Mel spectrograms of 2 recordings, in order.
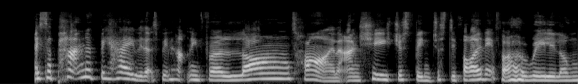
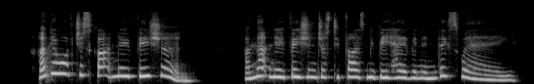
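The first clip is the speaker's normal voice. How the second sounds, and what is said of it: Imitates another person's voice. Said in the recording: “I don't know why I did that voice. I don't think Nicola talks like that.”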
